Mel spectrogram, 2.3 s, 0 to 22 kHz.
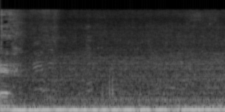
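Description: The 3.6 L VR6 engine of a Mk1 Volkswagen Jetta running at low revs, heard from inside the cabin as a steady low drone.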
